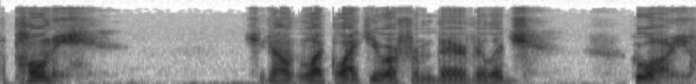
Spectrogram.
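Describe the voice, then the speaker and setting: A man uses a put-on character voice at a medium pitch. He talks at a moderate pace with long, frequent pauses. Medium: read story. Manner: slow, grave.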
